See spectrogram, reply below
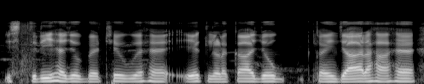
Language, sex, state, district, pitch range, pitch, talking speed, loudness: Hindi, male, Jharkhand, Deoghar, 130-140 Hz, 135 Hz, 185 wpm, -15 LUFS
